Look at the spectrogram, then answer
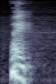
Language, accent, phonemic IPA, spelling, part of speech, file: French, Canada, /pɛ̃/, peint, verb, LL-Q150 (fra)-peint.wav
- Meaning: 1. past participle of peindre 2. third-person singular present indicative of peindre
